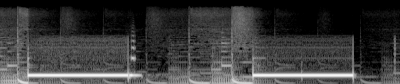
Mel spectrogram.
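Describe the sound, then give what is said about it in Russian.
A telephone call rings out as a radio host phones a caller, two steady mid-pitched tones of about a second each, separated by a pause, over background music. “Давайте позвоним одному из участников команды.”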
